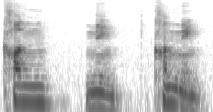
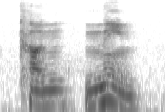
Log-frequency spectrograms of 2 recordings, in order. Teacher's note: When there's two N's in one word, Koreans tend to pronounce it like all the N's in each syllable.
